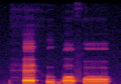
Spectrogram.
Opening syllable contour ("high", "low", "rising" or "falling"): high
